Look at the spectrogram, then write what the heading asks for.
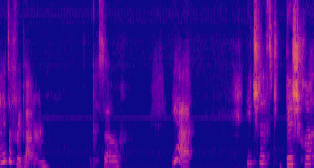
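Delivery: breathless, winded talk, short of breath. Pregnant podcaster describing a free dishcloth pattern, out of breath. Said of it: "Sorry, again, out of breath".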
